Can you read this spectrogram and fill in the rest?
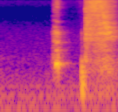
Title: Morning Cold Sneezes & Noseblowing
